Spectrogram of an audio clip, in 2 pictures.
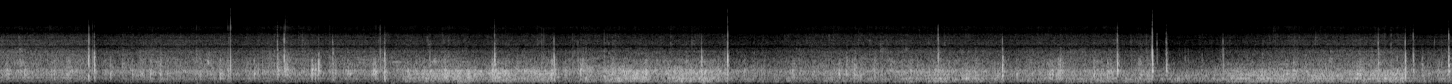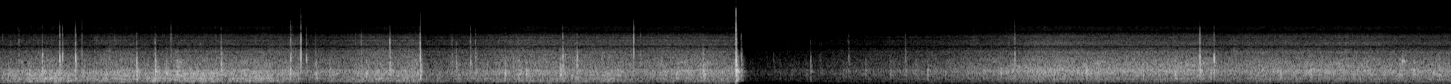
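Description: Heavy rain pouring steadily, with the patter of individual drops ticking through it. About three quarters of the way through, a sharp crack cuts the sound out almost completely; it then swells back over a few seconds.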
